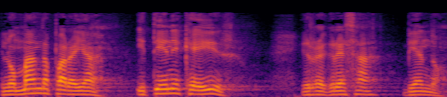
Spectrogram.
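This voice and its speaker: Male preacher, measured teaching sermon, average pitch, recorded with long reverb and muffled highs. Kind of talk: expository Bible sermon. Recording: long reverb, dull lo-fi sound.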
